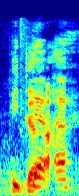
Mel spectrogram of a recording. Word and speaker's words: Bidaah: Itu bacanya bidah apa? Bidah. Bidaah.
